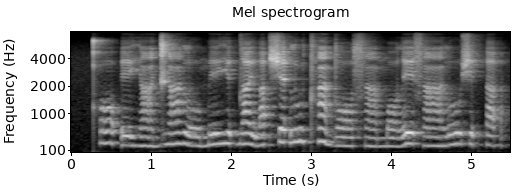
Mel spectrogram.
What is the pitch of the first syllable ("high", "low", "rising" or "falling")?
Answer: high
